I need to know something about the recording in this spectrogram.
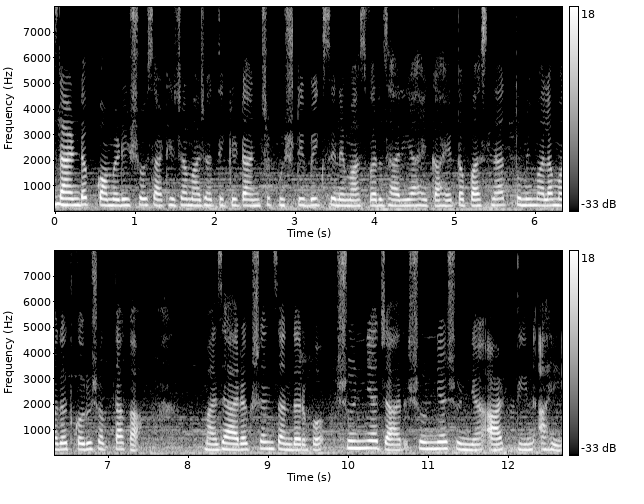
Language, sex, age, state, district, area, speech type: Marathi, female, 18-30, Maharashtra, Nanded, rural, read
